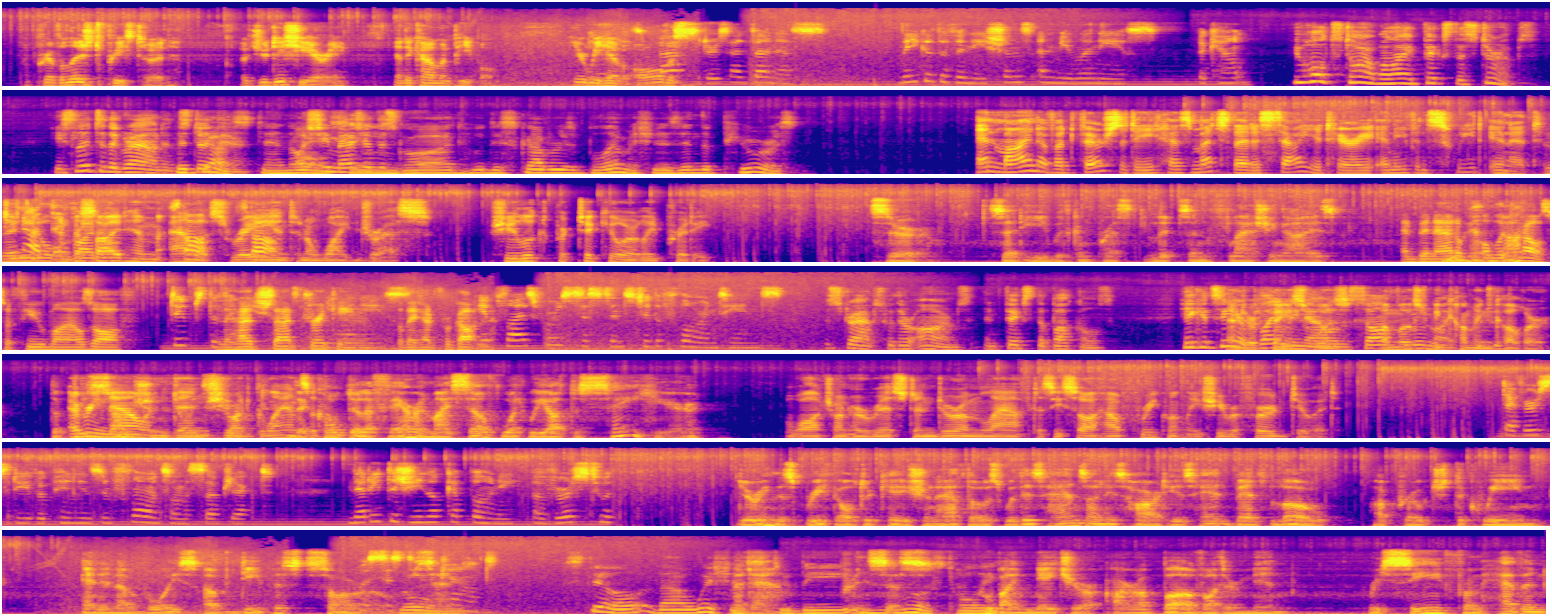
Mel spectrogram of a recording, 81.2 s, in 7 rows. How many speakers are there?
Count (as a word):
eight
